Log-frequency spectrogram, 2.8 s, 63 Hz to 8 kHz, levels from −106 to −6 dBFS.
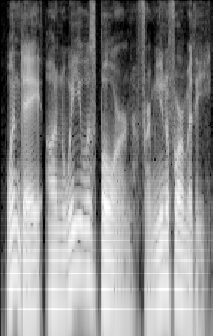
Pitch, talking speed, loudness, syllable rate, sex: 105 Hz, 150 wpm, -17 LUFS, 5.2 syllables/s, male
